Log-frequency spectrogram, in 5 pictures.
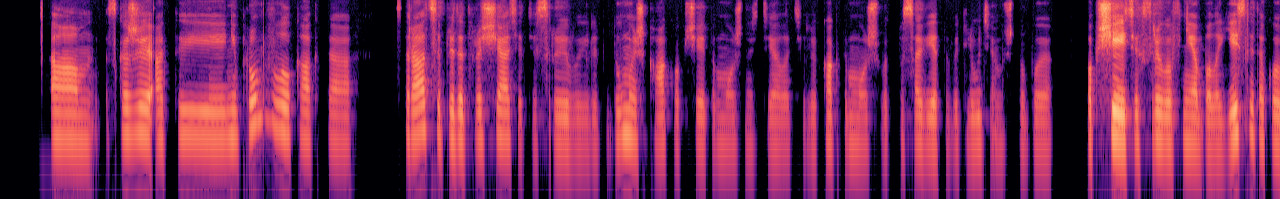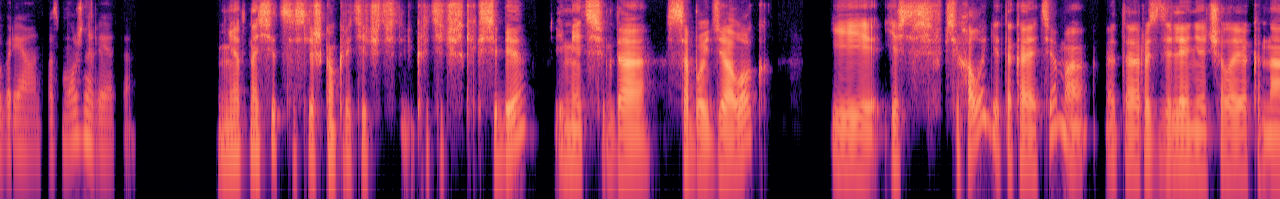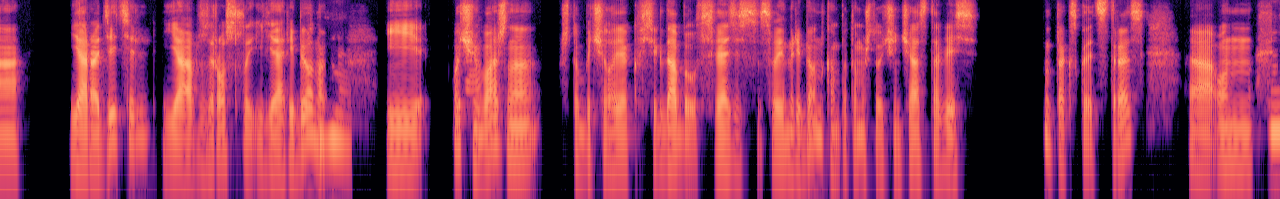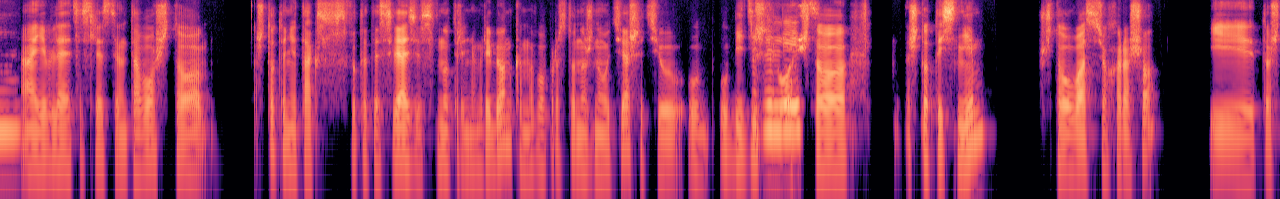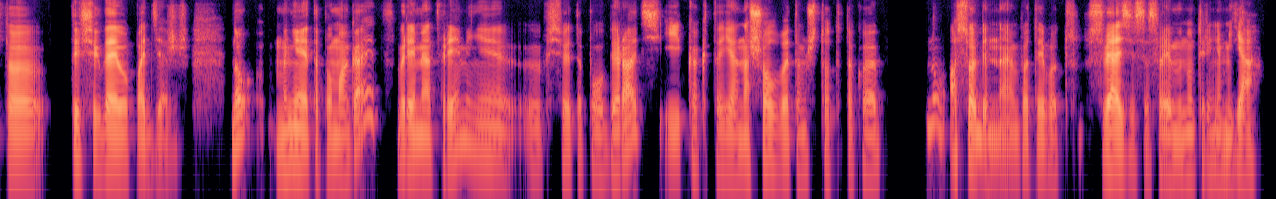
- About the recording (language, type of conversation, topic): Russian, podcast, Как справляться со срывами и возвращаться в привычный ритм?
- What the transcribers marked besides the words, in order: tapping; other background noise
